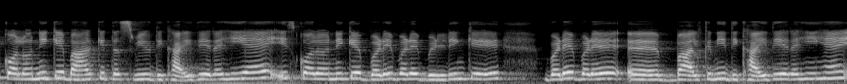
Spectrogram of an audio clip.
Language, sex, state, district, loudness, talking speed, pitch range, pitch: Hindi, female, Bihar, Jahanabad, -14 LUFS, 155 wpm, 230-265 Hz, 245 Hz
